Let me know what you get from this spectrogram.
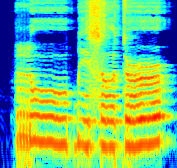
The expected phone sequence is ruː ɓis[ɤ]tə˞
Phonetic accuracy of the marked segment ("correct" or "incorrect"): correct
